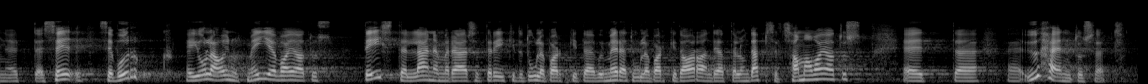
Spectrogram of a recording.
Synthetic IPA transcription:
et̪ːˑsese̞ːvɤrke̞jo̞le̞ɑjnult̪me̞jevɑjɑd̪̥us | t̪e̞jst̪e̞lːæːne̞meɾeæːrse̞t̪ːˑe̞ɾiːkːˑid̪̥e̞t̪uːle̞pɑrkːˑid̪̥e̞vɯjme̞ɾe̞t̪uːlepɑrkːˑid̪̥e̞ɑɾɑnejɑt̪ːˑe̞lo̞nt̪æpse̞lt̪sɑmɑvɑjɑd̪̥use̞t̪ː | yhend̪usḛt̪

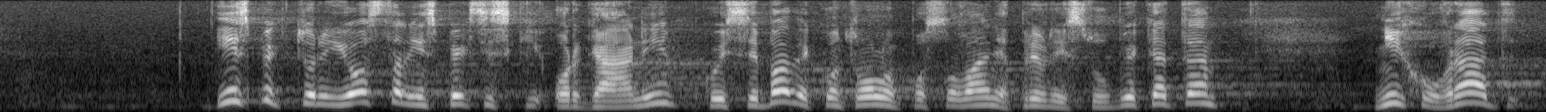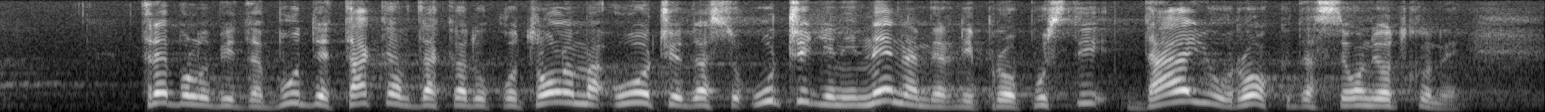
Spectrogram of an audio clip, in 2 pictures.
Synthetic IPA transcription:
inspe̞kt̪o̞ɾiːo̞st̪aːliinspe̞k̚t̪sijskiʔo̞ɾɡaːniko̞jise̞baʋe̞ko̞nt̪ɾoːlo̞mpo̞slˠo̞ʋaːɲapɾiʋaɾd̪nixsubje̞kat̪a | ɲixo̞ʋɾaːd̪ | t̪ɾe̞balo̞bid̪abud̪e̞t̪akaʋd̪akad̪uko̞nt̪ɾo̞ːlamaʔuot͡ʃed̪asuʔut͡ʃiɲe̞nine̞namjeɾnipɾo̞pust̪id̪aːjuɾo̞kd̪aseo̞nio̞t̪klonḛ

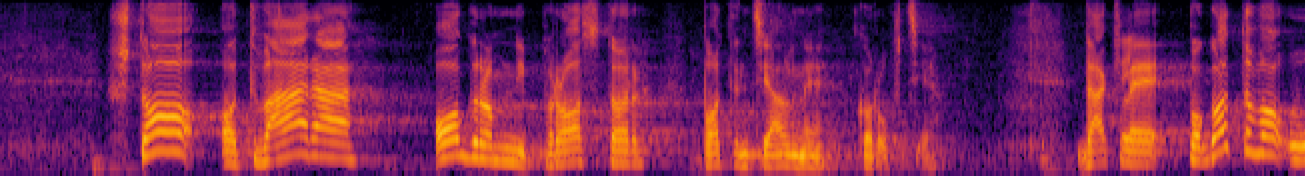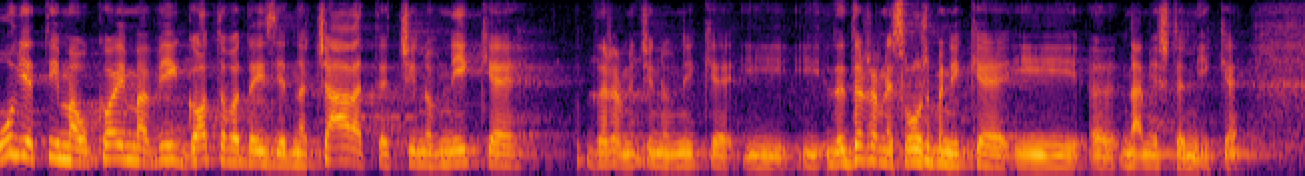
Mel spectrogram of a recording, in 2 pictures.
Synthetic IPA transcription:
ʃt̪oot̪ʋaːɾa | o̞ɡɾomnipɾo̞ːst̪o̞ɾpo̞t̪ent̪sialˠneko̞ɾṵpt̪sḭjḛ | d̪akle̞po̞ɡo̞t̪o̞ʋo̞ʔuuːʋje̞t̪imauko̞jimaʋiːɡo̞t̪oʋo̞d̪aizje̞d̪nat͡ʃaːʋat̪et͡ʃinoʋnike | d̪r̩ʒaʋnet͡ʃinoʋnikeid̪r̩ʒaʋnesluʒbenikeinamjeʃt̪enḭke

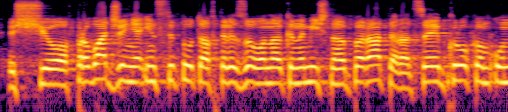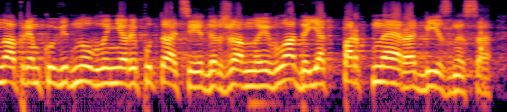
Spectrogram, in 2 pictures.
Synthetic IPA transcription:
ʃt͡ʃɔwpɾɔʋɑd͡ʒenʲːɐʔinst̪ɪt̪ut̪ʊɐwt̪ɔɾɪzɔʋɐnɔɦekɔnɔmʲit͡ʃnɔɔːpeɾɑt̪ɔɾɐt̪sɛjmkɾɔkɔmʊnɑpɾʲɐmkʊʋʲid̪nɔwlˠenʲːɐɾepʊt̪ɑt͡sʲijid̪erʒɑwnɔjiʋlˠɑd̪ɪjɐk̚pɐrt̪nɛɾɐbʲiznesɐ̰

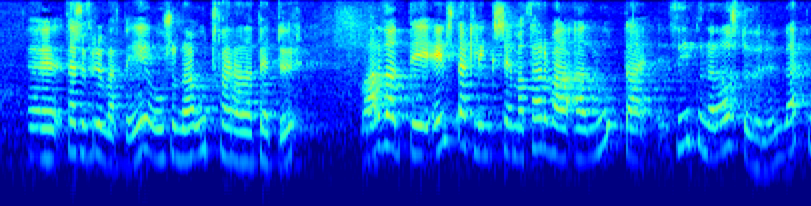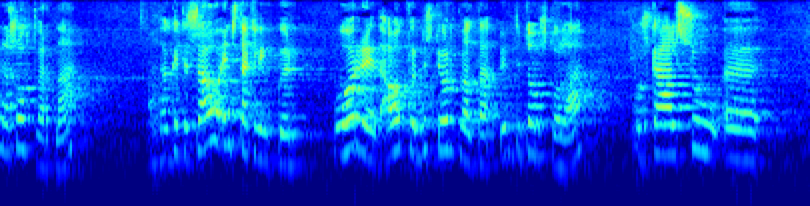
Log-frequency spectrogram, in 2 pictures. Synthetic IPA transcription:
θɛsːʏfɾʏvar̥pɪɔɣsɔːnauːt̪fajɾaðapɛːt̪ʏɾ̥ | vaɾðant̪ɪejnst̪ahkliŋksɛmaðθaɾvaʔaðluːt̪aθiŋkʏnːaɾaðst̪œːvʏnʏmvɛknasowht̪vaɾt̪na | anθawcɛːt̪ʏ̥saːwejnst̪ahkliŋkʏɾ | vɔːɾɪða̰ːwkʰvœɾðʏst̪jowɾt̪nvalt̪aʏnt̪ɪɾt̪owmst̪owla | ɔɣskaːlsuː

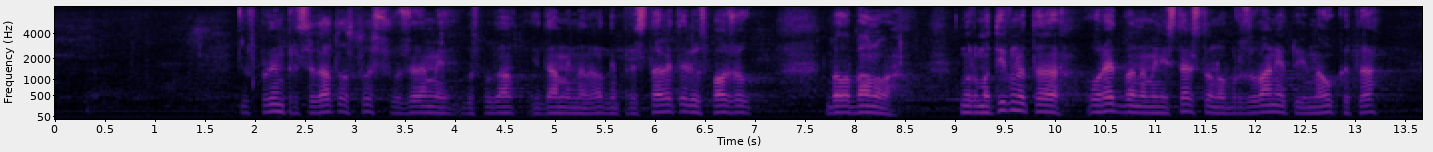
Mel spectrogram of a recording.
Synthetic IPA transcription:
ɡospod̪inpɾɛt̪sɛd̪at̪ɛlˠst̪vəʃʊvɐʒaɛmiɡospod̪aid̪aminɐɾɔd̪nipɾɛt̪st̪avit̪ɛlʲɡospɔʒo | bɐlˠɐbanovə | noɾmɐt̪ivnət̪əoɾɛd̪bənɐminist̪ɛɾst̪vonɐobɾɐzovaniɛt̪oinɐukət̪ə

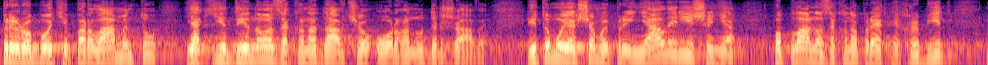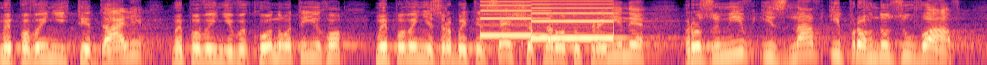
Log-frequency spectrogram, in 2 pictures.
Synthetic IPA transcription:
pɾʲɪɾɔbɔtʲipɐrlˠɑme̞nt̪ʊ | jɐkjed̪ɪnɔɦɔzɐkɔnɔd̪ɑwt͡ʃɔɦɔʔɔrɦɐnʊd̪erʒɑ̰ʋɪ | it̪ɔmujɐkʃt͡ʃɔmɪpɾɪjnʲɑlˠɪɾʲiʃenʲːɐ | pɔplˠɑnʊzɐkɔnɔpɾɔɛk̚t̪nɪxrɔbʲit̪ | mɪpɔʋɪnʲːijt̪ɪd̪ɑlʲimɪpɔʋɪnʲːiʋɪkɔnʊʋɐt̪ɪjɔɦɔmɪpɔʋɪnʲːizrɔbɪt̪ɪsɛʃt͡ʃɔsnɐɾɔd̪ʊkɾɐjinɪ | rɔzʊmʲiwiznɑwipɾɔɦnɔzʊʋɑw

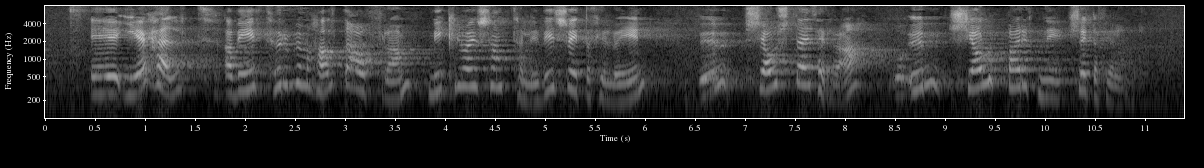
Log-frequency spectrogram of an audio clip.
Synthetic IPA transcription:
jɛɣhɛlt̪aðvɪðθʰʏɾvʏmaðɦalt̪aawfɾamːɪːcɪlvajðɪsamt̪ʰaːlɪvɪðsveːjt̪afjɛːlœjɪn | ʏmsjaːw̪st̪ajðɪθejrːaɔɣʏmsjawlpaɾt̪nɪsveːjt̪afjɛːla̰n

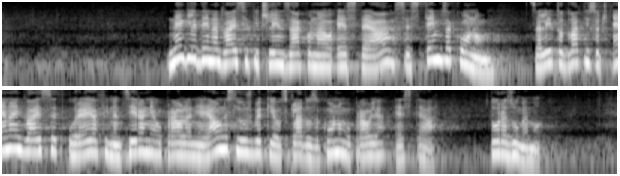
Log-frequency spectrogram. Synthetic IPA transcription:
nɛɡlɛd̪eːnad̪ʋajsɛt̪it͡ʃleːnzaːkɔnaɔʔɛst̪ɛasɛst̪eːmzakoːnɔm | z̥aleːt̪ɔd̪ʋaːt̪isɔt͡ʃɛːnaind̪ʋajsɛt̪uɾɛːjafinant̪siːɾanjaupɾaːwlʲanjajaːwnɛsluːʒbɛkijɛwsklaːd̪uzakoːnɔmɔpɾaːwljaɛst̪ɛa̰ | t̪oːɾazumɛmɔ

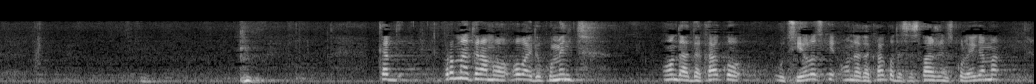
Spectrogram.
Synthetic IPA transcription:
kad̪pɾo̞maːt̪ɾamo̞ʔo̞ʋaːjd̪o̞kume̞nt̪ | o̞nd̪ad̪akako̞ | ut̪sijeːlo̞st̪iʔo̞ːnd̪ad̪akako̞d̪aseslˠaːʒuemsko̞le̞ːɡama

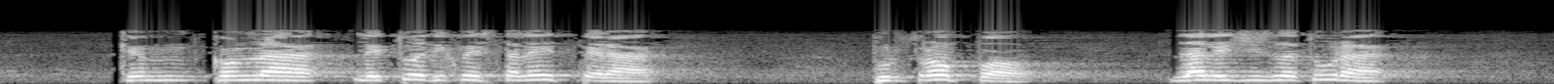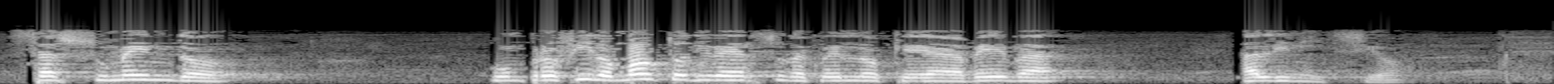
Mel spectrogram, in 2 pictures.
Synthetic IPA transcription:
kkonlalet̪ːuːɾad̪ikwest̪alɛt̪ːeɾa | purt̪ɾɔpːo | laled͡ʒizlat̪uːɾa | st̪aːsːumɛnd̪o | umpɾofiːlomolt̪od̪ivɛrsod̪akːwelːok̟eavɛːva | lːinit̪sːjo̰

